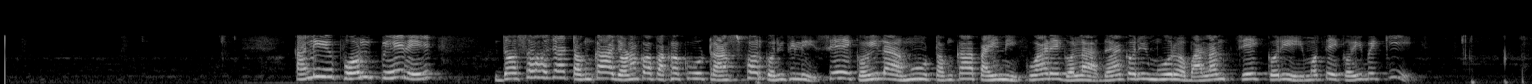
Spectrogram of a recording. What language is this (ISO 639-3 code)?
ori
